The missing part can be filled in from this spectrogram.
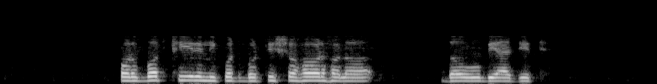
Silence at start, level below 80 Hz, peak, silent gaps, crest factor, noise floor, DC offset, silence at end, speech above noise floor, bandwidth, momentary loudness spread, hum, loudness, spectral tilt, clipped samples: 1.2 s; -60 dBFS; -2 dBFS; none; 16 dB; -75 dBFS; under 0.1%; 1.25 s; 59 dB; 3.8 kHz; 8 LU; none; -17 LUFS; -13 dB/octave; under 0.1%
